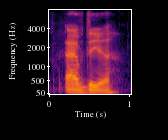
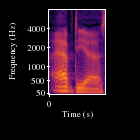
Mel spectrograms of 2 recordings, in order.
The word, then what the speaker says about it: Avdija: I don't know how to pronounce his last name, but Avdija. – Yeah, Avdija.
